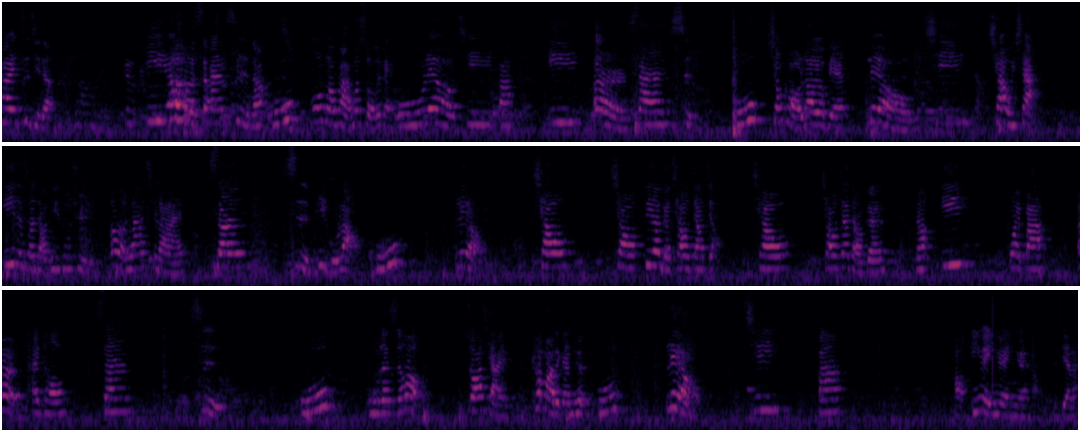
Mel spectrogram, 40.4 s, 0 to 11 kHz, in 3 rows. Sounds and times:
Speech: 0:00.0 - 0:40.4.

